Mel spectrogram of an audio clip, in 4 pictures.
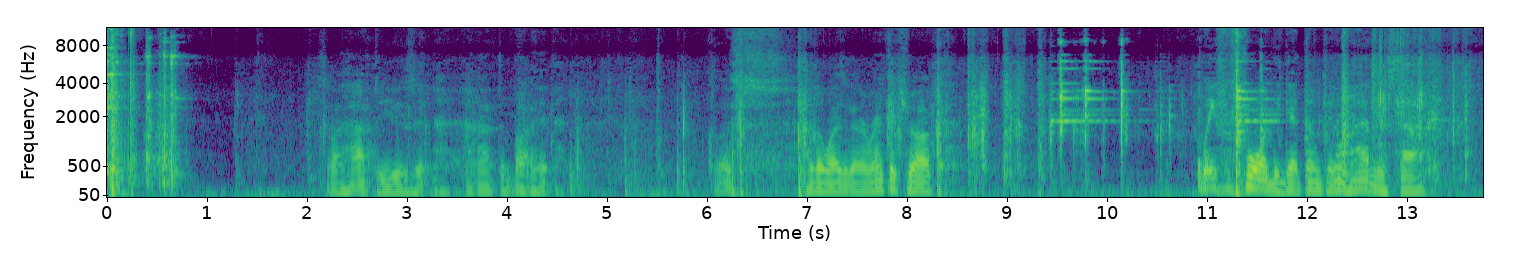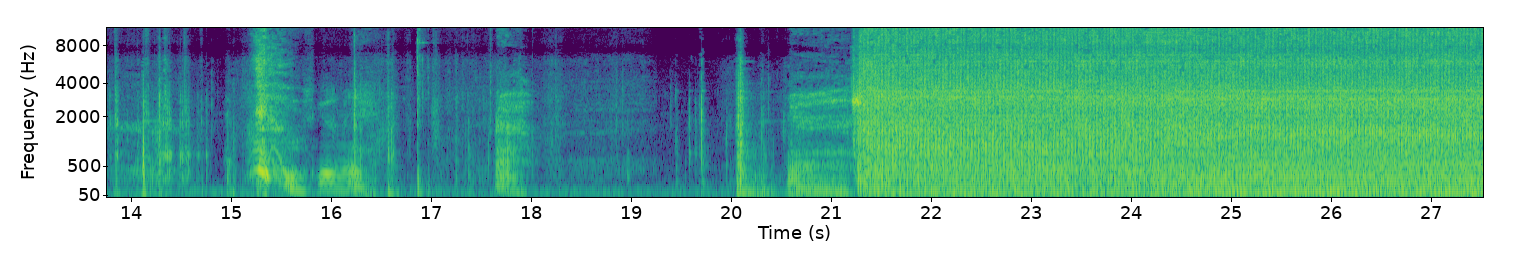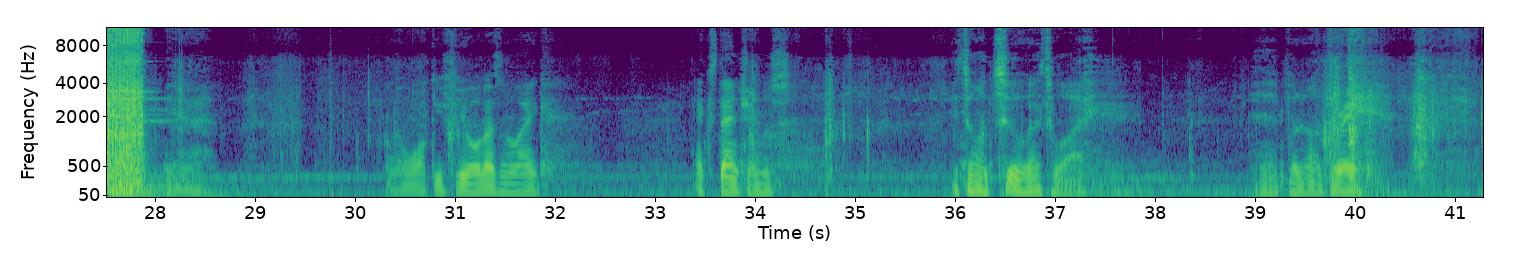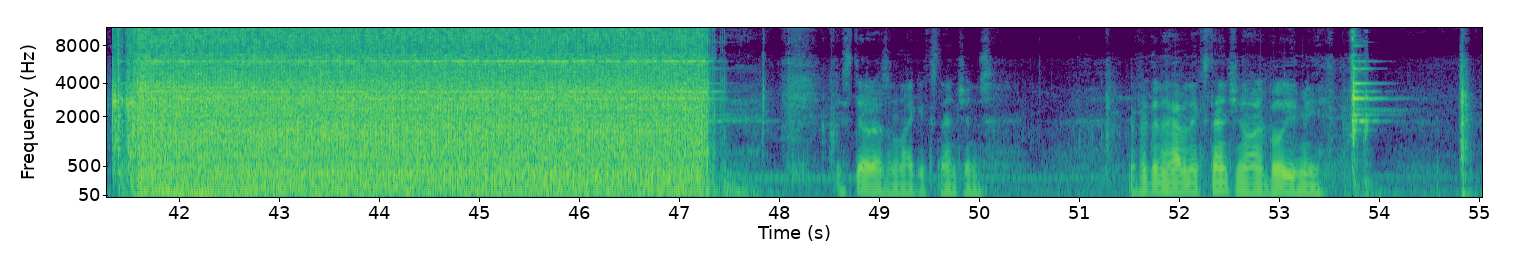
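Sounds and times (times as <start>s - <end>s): impact wrench hammering on bolt: 21.2s - 28.1s, 41.4s - 47.5s.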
